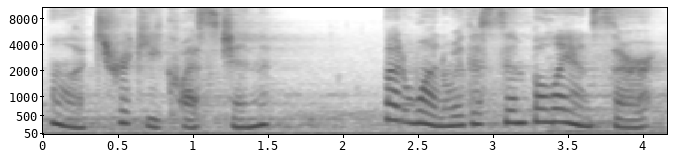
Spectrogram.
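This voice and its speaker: A woman voicing a sly, unruffled body-stealing impostor in a video game, cool, teasing and deliberate. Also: high voice, expressive. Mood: probing. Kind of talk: theatrical video game dialogue. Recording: long hall reverb, faint music. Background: faint music.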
